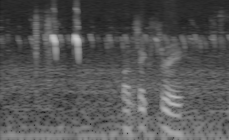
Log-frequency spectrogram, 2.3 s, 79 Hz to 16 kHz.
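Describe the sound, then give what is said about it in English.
A captured subadult female bird at a net site, at almost 3 p.m., calls: two short, high, thin chirps, then three lower, harsher nasal calls in quick succession, the last one longest, over a low steady background rumble. “So recording, I just caught a bird, subadult female.”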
